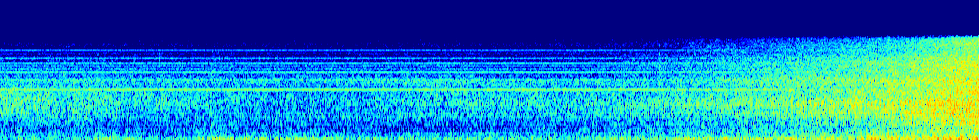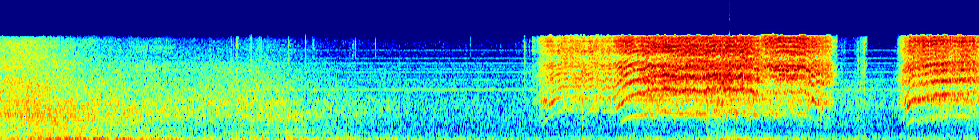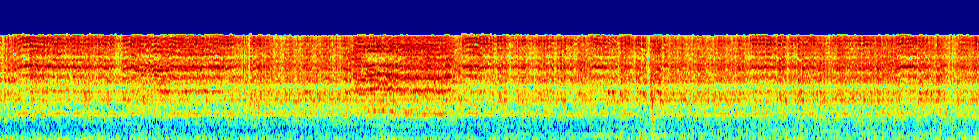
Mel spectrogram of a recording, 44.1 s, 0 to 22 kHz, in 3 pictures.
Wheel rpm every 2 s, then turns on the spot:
0, 0, 0, 0, 0, 0, 0, 0, 0, 0, 0, 40, 170, 130, 100, 200, 200, 200, 200, 200, 200, 200.
none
